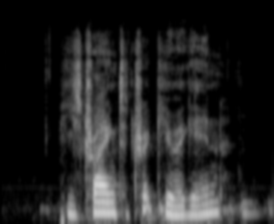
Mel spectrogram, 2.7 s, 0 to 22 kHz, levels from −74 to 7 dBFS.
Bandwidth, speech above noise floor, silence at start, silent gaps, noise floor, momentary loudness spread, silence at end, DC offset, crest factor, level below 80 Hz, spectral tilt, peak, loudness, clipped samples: 14 kHz; 36 dB; 0.6 s; none; -52 dBFS; 14 LU; 0.2 s; under 0.1%; 18 dB; -44 dBFS; -6 dB/octave; 0 dBFS; -16 LUFS; under 0.1%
